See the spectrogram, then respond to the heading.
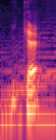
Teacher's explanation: A strictly Japanese word, which means pond, accent on the last syllable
